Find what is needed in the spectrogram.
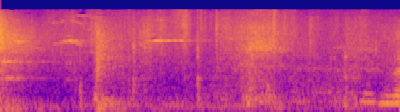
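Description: Long-coated German Shepherd puppies moving about on loose wood shavings, a light scuffling patter with a sharp knock right at the start and a couple of faint, short high squeaks.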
